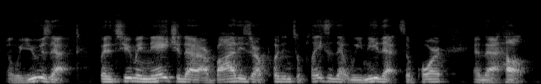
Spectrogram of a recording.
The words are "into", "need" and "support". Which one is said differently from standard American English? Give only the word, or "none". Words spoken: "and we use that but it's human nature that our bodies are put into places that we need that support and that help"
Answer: none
